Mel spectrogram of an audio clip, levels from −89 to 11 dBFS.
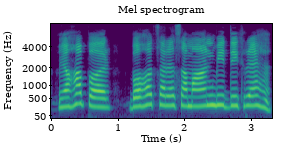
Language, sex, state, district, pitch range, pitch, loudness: Hindi, female, Jharkhand, Garhwa, 255-290 Hz, 275 Hz, -14 LUFS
